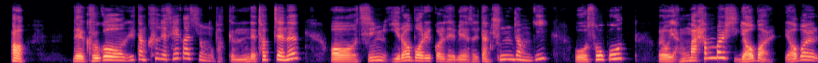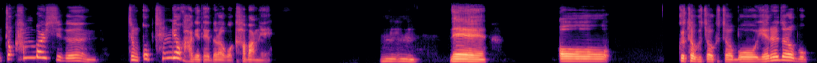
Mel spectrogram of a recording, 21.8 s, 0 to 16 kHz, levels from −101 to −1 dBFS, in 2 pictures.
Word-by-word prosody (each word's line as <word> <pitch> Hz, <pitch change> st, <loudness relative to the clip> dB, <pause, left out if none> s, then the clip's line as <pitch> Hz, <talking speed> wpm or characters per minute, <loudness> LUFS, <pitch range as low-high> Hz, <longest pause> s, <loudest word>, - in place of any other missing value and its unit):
아 -, -, +7 dB, 0.7 s
네 140 Hz, -, +6 dB
그건 185 Hz, +5 st, +4 dB
일단 210 Hz, +3 st, -4 dB
크게 260 Hz, 0 st, -6 dB
3 275 Hz, +5 st, -6 dB
가지 280 Hz, -2 st, -4 dB
정도 170 Hz, -8 st, -12 dB
바뀌었는데 115 Hz, +2 st, -7 dB
1 215 Hz, 0 st, -2 dB
째는 240 Hz, +6 st, +4 dB, 0.4 s
어 120 Hz, +1 st, +5 dB
짐 170 Hz, +8 st, -6 dB
잃어버릴 160 Hz, +3 st, +1 dB
거를 135 Hz, -2 st, -3 dB
대비해서 110 Hz, +2 st, -7 dB
일단 130 Hz, +2 st, -5 dB
충전기 230 Hz, +2 st, -5 dB, 0.3 s
뭐 115 Hz, -1 st, 0 dB
속옷 245 Hz, -, +1 dB, 0.4 s
그리고 120 Hz, 0 st, +1 dB
양말 150 Hz, +8 st, -1 dB
1 310 Hz, -, -1 dB
벌씩 325 Hz, -1 st, +1 dB
여벌, -, -, +3 dB, 0.2 s
여벌 205 Hz, -3 st, 0 dB
쪽 250 Hz, -1 st, -4 dB
1 325 Hz, +1 st, -6 dB
벌씩은 205 Hz, -, -3 dB, 0.4 s
좀 205 Hz, -4 st, -3 dB
꼭 255 Hz, -1 st, -5 dB
챙겨가게 300 Hz, -, -2 dB
되더라고요 105 Hz, -2 st, -6 dB
가방에. 95 Hz, -4 st, -6 dB, 1.5 s
음음. 125 Hz, -3 st, -7 dB, 0.4 s
네. 125 Hz, -3 st, +7 dB, 1.0 s
어 135 Hz, -1 st, +4 dB, 0.9 s
그쵸, 150 Hz, -3 st, +2 dB
그쵸, 115 Hz, -1 st, -1 dB
그쵸. 115 Hz, -1 st, -3 dB
뭐 120 Hz, +1 st, +1 dB
예를 165 Hz, +10 st, +3 dB
들어 180 Hz, -4 st, +4 dB
뭐 125 Hz, -3 st, -8 dB
155 Hz, 230 characters per minute, -24 LUFS, -, 1.5 s, 아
